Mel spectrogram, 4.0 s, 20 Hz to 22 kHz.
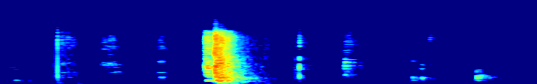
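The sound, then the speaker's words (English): A single heavy, booming thud of a cellar door closing at the back of a house near 1.5 seconds, surrounded by a few small knocks and clicks in an otherwise quiet space. “That's the cellar door.”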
